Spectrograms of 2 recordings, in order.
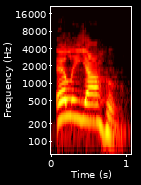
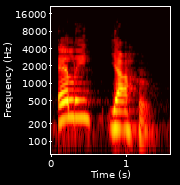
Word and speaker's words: Eliyahu: Elijah in Hebrew is pronounced Eliyahu. Eliyahu.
